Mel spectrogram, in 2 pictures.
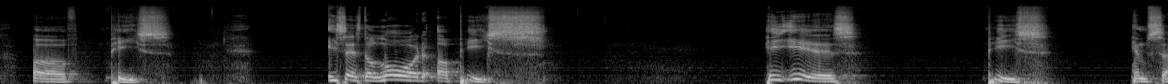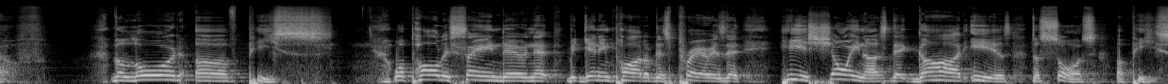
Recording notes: Sermon preached from Wesley AME Zion Church.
